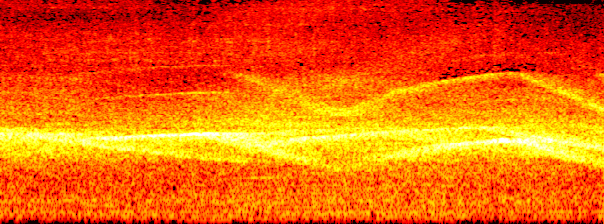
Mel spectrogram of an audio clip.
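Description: Siren-like wailing tones, two of them overlapping, slowly gliding up and down in pitch and crossing each other.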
